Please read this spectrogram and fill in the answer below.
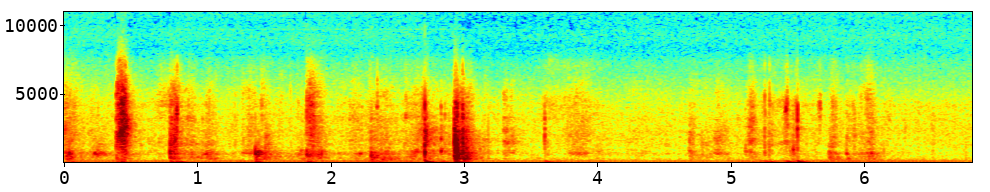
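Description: A string of light knocks, clicks and rustles from people handling things and moving in a wooden room, about a dozen in the first three seconds and a quieter cluster near the end.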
